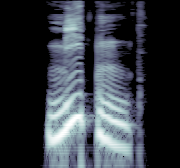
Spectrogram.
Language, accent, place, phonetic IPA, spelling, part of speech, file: German, Germany, Berlin, [ˈmiːtənt], mietend, verb, De-mietend.ogg
- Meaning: present participle of mieten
